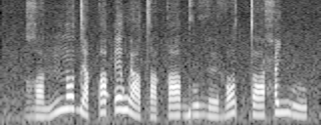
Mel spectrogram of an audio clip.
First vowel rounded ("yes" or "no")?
yes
